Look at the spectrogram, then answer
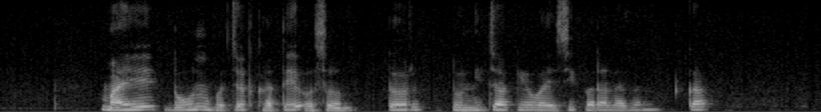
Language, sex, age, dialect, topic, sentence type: Marathi, female, 31-35, Varhadi, banking, question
